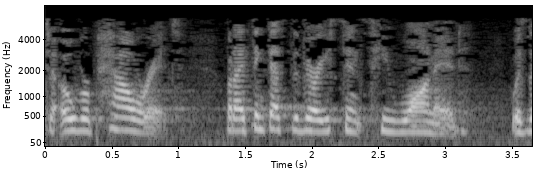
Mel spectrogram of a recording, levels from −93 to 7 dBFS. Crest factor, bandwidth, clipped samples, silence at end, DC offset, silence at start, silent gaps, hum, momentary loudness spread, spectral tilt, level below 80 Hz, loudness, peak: 14 dB; 6.4 kHz; under 0.1%; 0 s; under 0.1%; 0 s; none; none; 8 LU; -6.5 dB/octave; -54 dBFS; -19 LUFS; -4 dBFS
